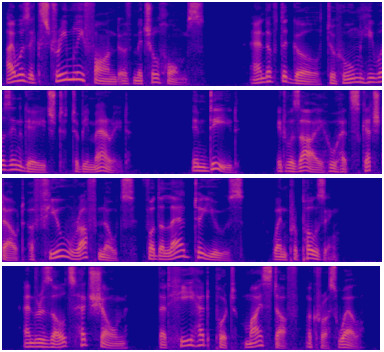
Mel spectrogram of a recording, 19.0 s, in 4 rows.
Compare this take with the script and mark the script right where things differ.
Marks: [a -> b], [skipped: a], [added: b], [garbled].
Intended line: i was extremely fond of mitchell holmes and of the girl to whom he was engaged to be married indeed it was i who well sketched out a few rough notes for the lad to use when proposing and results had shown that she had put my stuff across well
i was extremely fond of mitchell holmes and of the girl to whom he was engaged to be married indeed it was i who [well -> had] sketched out a few rough notes for the lad to use when proposing and results had shown that [she -> he] had put my stuff across well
